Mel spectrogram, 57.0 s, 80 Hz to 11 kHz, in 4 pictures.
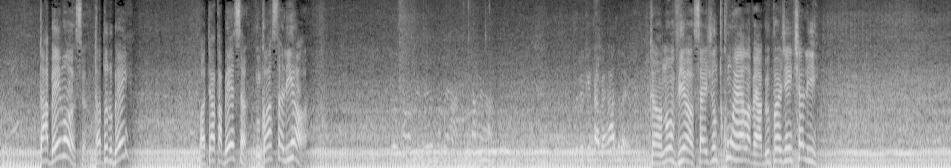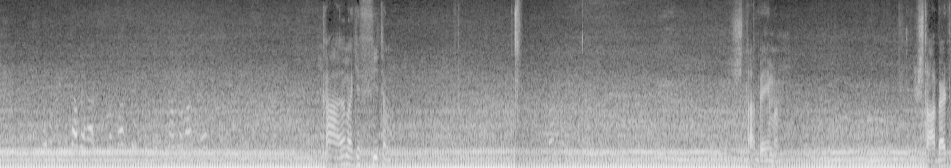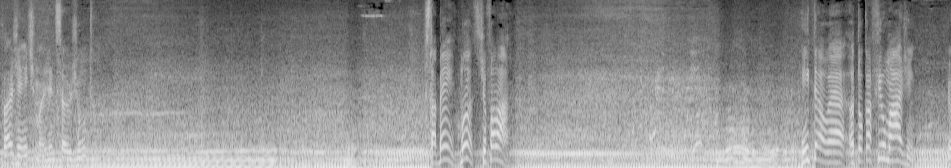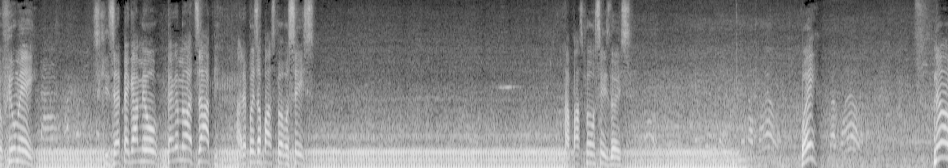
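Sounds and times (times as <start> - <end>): motorcycle engine running: 0.0 - 54.4.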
